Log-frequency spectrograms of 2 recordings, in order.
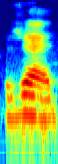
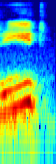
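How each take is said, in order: First: The vowel is short, like in 'red'. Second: The vowel is long, like in 'reed'. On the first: It is the past form of the verb. "Same है spelling में लेकिन pronunciation में different है" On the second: It is the present form of the verb. "Same है spelling में लेकिन pronunciation में different है"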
